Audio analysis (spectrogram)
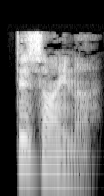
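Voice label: "designer", British English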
